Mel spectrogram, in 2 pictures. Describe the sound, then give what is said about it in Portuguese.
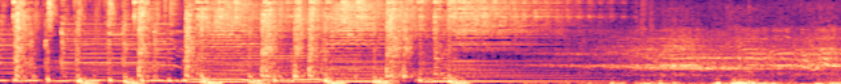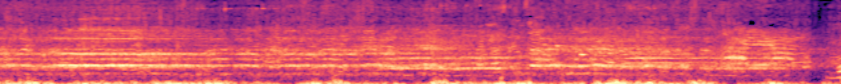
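A large crowd of football fans sings together loudly outdoors near the stadium, their sustained chant rising above a dense, noisy opening and carrying on steadily with a rough, massed roar underneath. “Aqui que tem o real ambiente de futebol, torcida cantando e haja gogó, né,”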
